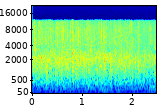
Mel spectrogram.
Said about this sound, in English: I just want to thank all of you and encourage you to give yourselves a round of applause for terrific questions.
